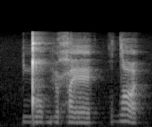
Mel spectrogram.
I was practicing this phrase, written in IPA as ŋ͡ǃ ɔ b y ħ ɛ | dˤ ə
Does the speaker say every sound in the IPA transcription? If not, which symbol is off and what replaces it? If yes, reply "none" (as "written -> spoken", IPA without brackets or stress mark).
none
